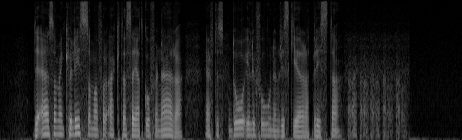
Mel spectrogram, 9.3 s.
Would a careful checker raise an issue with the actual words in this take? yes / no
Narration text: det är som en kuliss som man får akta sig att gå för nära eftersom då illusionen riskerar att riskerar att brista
yes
